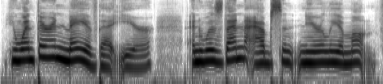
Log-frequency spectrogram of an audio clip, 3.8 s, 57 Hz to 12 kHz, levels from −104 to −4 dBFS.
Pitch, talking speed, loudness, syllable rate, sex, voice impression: 230 Hz, 235 wpm, -15 LUFS, 5.2 syllables/s, female, very feminine, slightly adult-like, very thin, very tensed, powerful, very bright, slightly hard, very clear, fluent, cute, intellectual, very refreshing, sincere, calm, very friendly, reassuring, very unique, elegant, slightly wild, very sweet, very lively, kind, intense, slightly sharp, light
